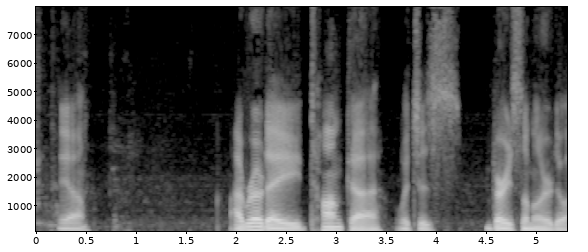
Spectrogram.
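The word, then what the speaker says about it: tanka: Yeah, I wrote a Tonka, which is very similar to a haiku. It's a tonka track. No, no. T A N K A Tonka.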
